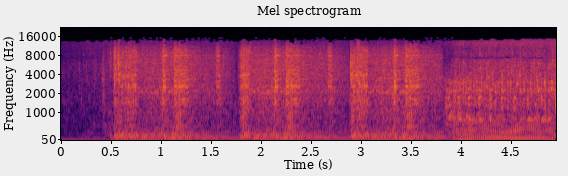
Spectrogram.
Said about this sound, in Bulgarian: Побързайте да се качим в моторницата. Запалете мотора!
